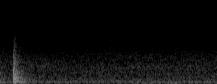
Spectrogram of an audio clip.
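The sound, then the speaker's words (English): A single dull, fairly sharp knock on the door of a nonprofit's resource center, then quiet, steady low background noise with no voices. “Gonna knock to see if the answers.”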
